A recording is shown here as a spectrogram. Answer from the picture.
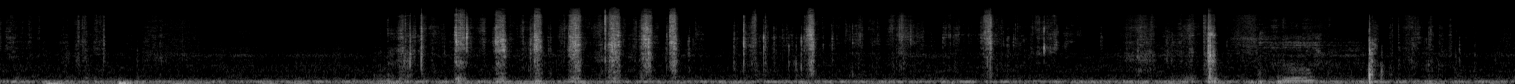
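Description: Paper being handled and rubbed against a work surface: quick rustling and scraping strokes, thickest in the middle stretch, over a steady low hum.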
